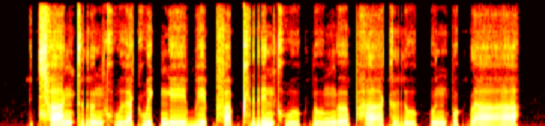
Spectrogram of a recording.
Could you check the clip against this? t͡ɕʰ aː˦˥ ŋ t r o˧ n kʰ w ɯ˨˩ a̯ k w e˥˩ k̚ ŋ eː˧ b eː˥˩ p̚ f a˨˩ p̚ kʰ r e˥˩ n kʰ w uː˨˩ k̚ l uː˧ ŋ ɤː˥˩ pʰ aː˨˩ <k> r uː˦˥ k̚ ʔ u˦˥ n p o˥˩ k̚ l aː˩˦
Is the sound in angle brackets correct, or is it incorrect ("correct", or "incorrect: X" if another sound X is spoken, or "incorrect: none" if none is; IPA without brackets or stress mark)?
correct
